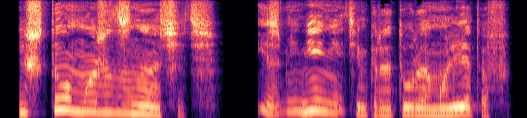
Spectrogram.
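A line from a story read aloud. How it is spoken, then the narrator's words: Childish mumble. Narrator (Russian): По-детски промямлив, спросила я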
